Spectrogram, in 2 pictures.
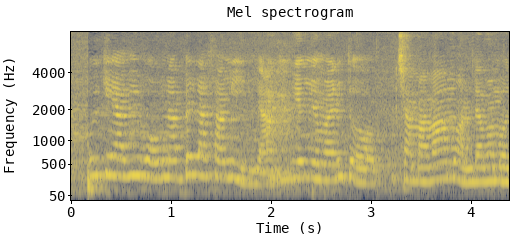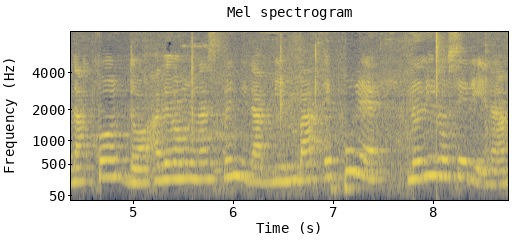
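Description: Over light background noise and audible room echo, a woman with a high pitch and ordinary pitch variation talks at a fairly quick pace. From southern Italy, Apulia (San Severo). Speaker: church member giving testimony. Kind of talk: testimony. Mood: calm, earnest, slightly nervous. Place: tent. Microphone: handheld.

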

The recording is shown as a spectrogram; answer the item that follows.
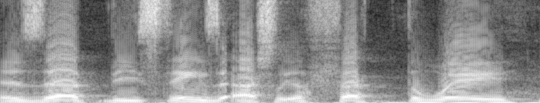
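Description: Speaking fairly quickly, a man with an unremarkable speaking voice keeps to a fairly low pitch. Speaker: guest. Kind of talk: interview answer. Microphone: lapel.

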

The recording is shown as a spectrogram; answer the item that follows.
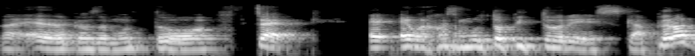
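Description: At a fairly slow pace, a woman talks in a room with audible echo and a quiet background. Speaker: theatre performer. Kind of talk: dramatic reading aloud. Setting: video call.

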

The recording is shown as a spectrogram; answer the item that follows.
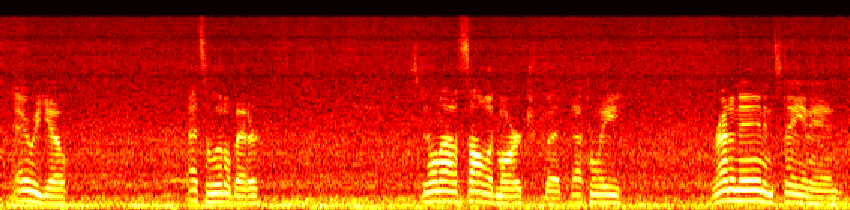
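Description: Noticeable noise fills the background of a dry recording without any echo. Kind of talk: casual narration while working. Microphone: phone near.

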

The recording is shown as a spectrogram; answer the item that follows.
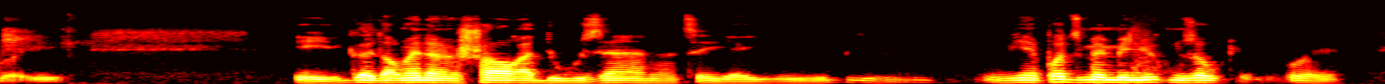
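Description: A man with a Quebec accent, fairly low in pitch and dark and mellow in tone, with fairly even intonation, a fairly slow pace and long, frequent pauses over a quiet background. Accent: Québécois French. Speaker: sports broadcaster. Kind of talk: casual chat. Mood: casual, chatty. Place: home room. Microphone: video call.

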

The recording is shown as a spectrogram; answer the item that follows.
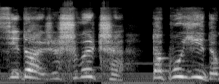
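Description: A raspy, put-on character voice moves at a moderate pace over clear music in the background. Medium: read story.

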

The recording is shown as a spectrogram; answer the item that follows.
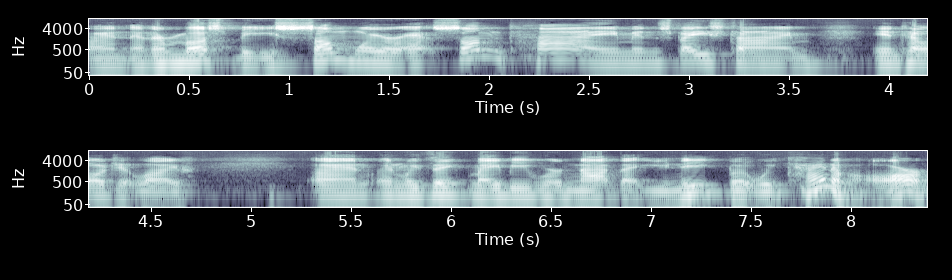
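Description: A man with a Georgia accent at a moderate pace, bright and sharp in tone, with lively intonation over a quiet background. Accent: Southern US, Georgia. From Atlanta, Georgia. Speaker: planetarium educator and researcher; planetarium educator. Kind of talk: panel discussion. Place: hall.

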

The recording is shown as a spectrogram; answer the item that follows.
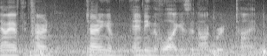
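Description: Delivered at a moderate pace, the voice sounds dry with no echo over noticeable background noise. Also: man. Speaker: vlogger. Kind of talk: casual vlog chat. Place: car. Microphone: phone near.

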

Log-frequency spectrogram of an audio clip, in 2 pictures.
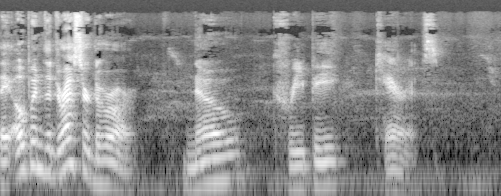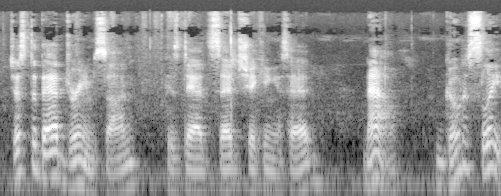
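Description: A man speaking at a fairly slow pace, his pitch swinging very widely. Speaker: storybook reader. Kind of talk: read-aloud storytelling. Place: home room. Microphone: phone near.

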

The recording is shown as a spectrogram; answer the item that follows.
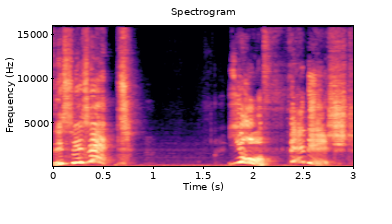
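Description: A put-on character voice is pitched extremely high. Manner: over-the-top, shouting battle cry.

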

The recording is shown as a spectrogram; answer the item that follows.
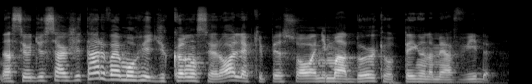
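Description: The tone is bright and sharp, with lively intonation and big swings in loudness. The pace is moderate, and the background is quiet. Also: man, fairly high pitch for a man. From Brazil. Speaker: stand-up comedian and YouTuber. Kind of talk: stand-up comedy. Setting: home, filmed in bedroom. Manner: casual, slangy, swearing. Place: home room. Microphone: studio mic.

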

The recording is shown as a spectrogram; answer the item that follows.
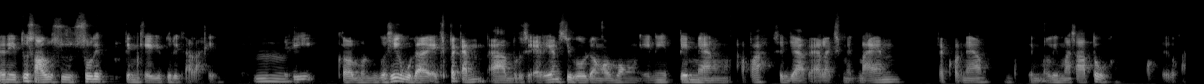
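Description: Speaking at a fairly quick pace, a man with a fairly low voice and a bright, sharp tone keeps his intonation fairly even while his loudness swings widely. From Indonesia. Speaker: co-host, NFL analyst. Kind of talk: casual sports analysis chat. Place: home room. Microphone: video call.

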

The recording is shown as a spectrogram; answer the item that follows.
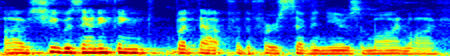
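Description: Over noticeable background noise, a woman with an American accent talks at a moderate pace in a fairly low voice with ordinary pitch variation. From Northern California. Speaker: daughter of the deceased giving eulogy. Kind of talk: eulogy reading. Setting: memorial gathering with audience. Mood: emotional, fond, grateful. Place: garden. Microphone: podium.

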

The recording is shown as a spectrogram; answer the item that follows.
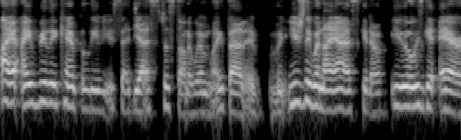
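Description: A woman with fairly low pitch and a normal speaking voice talks at a fairly quick pace. Her pitch variation is ordinary. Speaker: interview host. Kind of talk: interview introduction. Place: home room. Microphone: studio mic.

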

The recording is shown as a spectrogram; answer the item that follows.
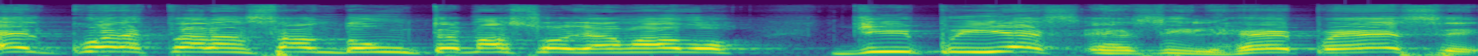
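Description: Against a quiet background, a man speaks at an extremely high pitch with ordinary pitch variation. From Cuba. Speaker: gossip show host. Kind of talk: entertainment gossip presenting. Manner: animated. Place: home room.

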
